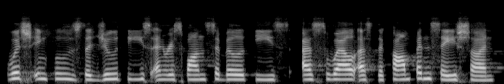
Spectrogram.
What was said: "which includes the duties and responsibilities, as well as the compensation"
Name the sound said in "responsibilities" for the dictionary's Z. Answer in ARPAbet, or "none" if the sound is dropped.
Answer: S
